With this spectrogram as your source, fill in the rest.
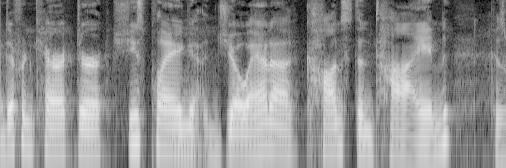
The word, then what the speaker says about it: Constantine: She's playing Joanna Constantine, because we've all been saying it wrong, apparently. It's not Constantine, even though Warner Brothers' own projects say it that way.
